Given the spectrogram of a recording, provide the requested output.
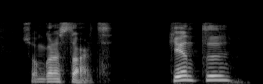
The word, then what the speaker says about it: quente: But if you have Q-U-E, the U is silent. Quente.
